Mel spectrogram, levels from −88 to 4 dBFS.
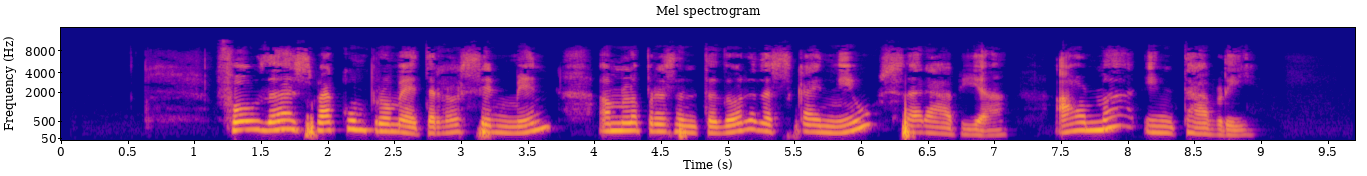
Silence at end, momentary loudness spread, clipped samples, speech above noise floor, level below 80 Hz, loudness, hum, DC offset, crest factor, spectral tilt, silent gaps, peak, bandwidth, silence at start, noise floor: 0.75 s; 10 LU; under 0.1%; 50 dB; -52 dBFS; -20 LUFS; none; under 0.1%; 20 dB; -5.5 dB/octave; none; 0 dBFS; 11 kHz; 1.2 s; -69 dBFS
